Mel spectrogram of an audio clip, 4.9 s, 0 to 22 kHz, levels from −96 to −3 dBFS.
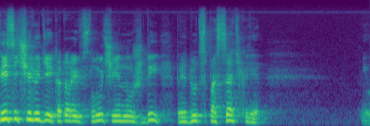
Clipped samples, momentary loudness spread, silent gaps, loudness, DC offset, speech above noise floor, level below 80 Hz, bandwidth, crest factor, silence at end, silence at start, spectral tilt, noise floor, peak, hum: under 0.1%; 9 LU; none; -22 LUFS; under 0.1%; 41 dB; -68 dBFS; 16.5 kHz; 18 dB; 0 s; 0 s; -5 dB/octave; -63 dBFS; -4 dBFS; none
